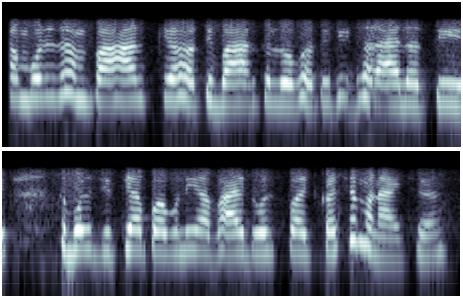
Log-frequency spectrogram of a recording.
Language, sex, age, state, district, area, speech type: Maithili, female, 18-30, Bihar, Sitamarhi, rural, conversation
